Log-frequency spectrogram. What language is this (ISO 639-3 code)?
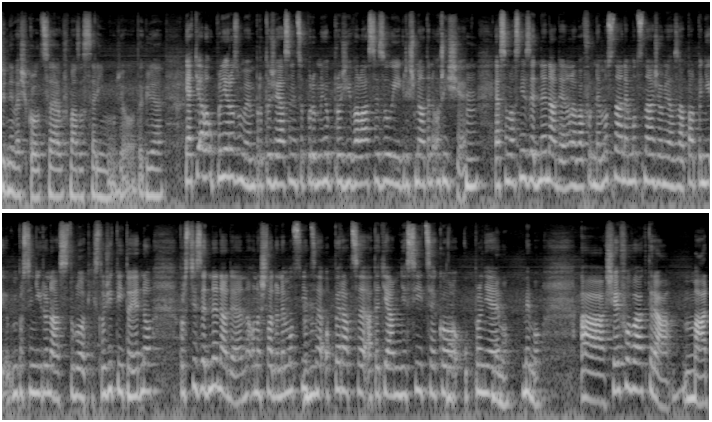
ces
